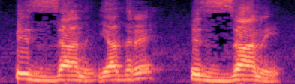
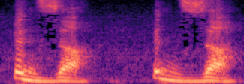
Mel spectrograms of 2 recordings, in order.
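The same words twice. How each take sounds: First: पिज़्ज़ा as "piz-za", buzzing z and no t; wrong pronunciation. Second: पिज़्ज़ा as "pit-za", falling lower; correct pronunciation. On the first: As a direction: show पिज़्ज़ा without any t, rejecting it. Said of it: "not P I double Z". (पिज़्ज़ा को बिना ट के बोलकर) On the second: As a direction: put a t before the z in पिज़्ज़ा. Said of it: "एक टी का sound आ जाएगा". (पिज़्ज़ा में ट की आवाज़) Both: Shown as a demonstration.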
